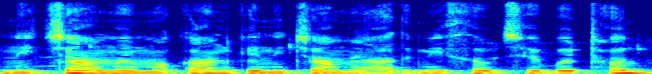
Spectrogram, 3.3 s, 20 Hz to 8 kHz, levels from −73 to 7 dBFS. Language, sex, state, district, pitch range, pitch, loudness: Maithili, male, Bihar, Supaul, 135-145 Hz, 140 Hz, -16 LUFS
